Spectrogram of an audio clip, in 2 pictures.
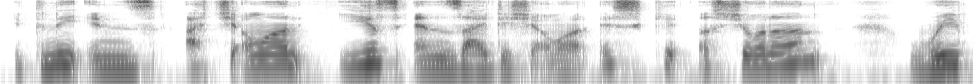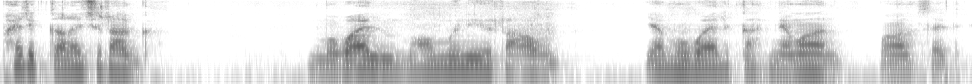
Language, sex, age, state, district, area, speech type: Kashmiri, female, 18-30, Jammu and Kashmir, Kupwara, rural, spontaneous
